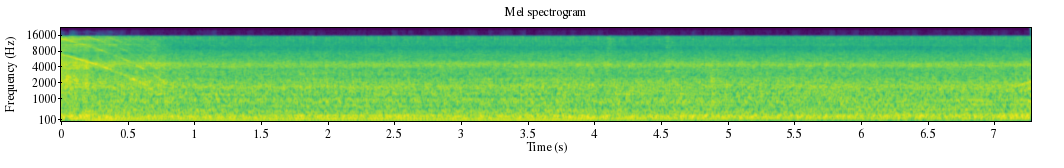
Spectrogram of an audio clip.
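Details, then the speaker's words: 1996 Honda Civic after fitting a brand-new starter and replacing a fried power cable: engine cranks, catches straight away and settles into a smooth, steady idle with an even low hum, no misses or knocks. "yes could see it's time to clean perfectly started up real fast"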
